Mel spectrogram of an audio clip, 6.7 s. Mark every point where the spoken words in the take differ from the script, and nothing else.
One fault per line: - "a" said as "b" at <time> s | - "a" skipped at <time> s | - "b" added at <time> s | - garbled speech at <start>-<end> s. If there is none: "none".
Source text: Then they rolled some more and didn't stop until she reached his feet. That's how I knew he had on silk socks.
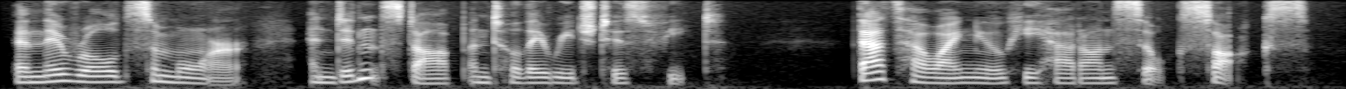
- "she" said as "they" at 2.6 s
